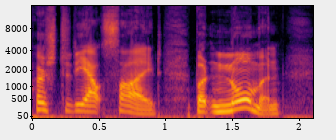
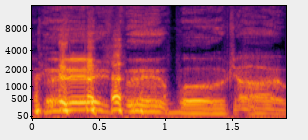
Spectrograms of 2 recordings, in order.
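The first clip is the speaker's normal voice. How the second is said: noticeably deeper, dropped voice; 5 semitones lower than usual. A player voicing an NPC in this moment, noticeably deeper voice. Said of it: "her voice gets like noticeably deeper".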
